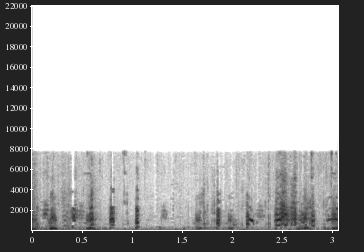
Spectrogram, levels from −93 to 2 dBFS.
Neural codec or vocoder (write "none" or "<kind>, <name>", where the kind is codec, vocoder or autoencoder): none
